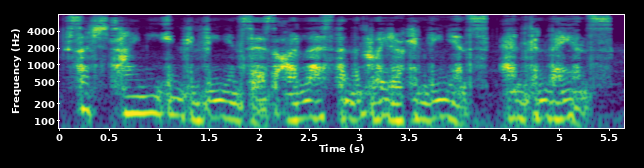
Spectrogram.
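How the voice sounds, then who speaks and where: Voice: mid-range voice, steady tone, unhurried, pushed and bright, recorded from a distance, poor audio. A performer voicing a sultry, doting, clinical robotic scientist in a sci-fi comedy game, coy and whispery.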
